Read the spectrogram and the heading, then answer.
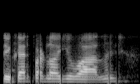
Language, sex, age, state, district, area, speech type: Kashmiri, male, 18-30, Jammu and Kashmir, Pulwama, rural, conversation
